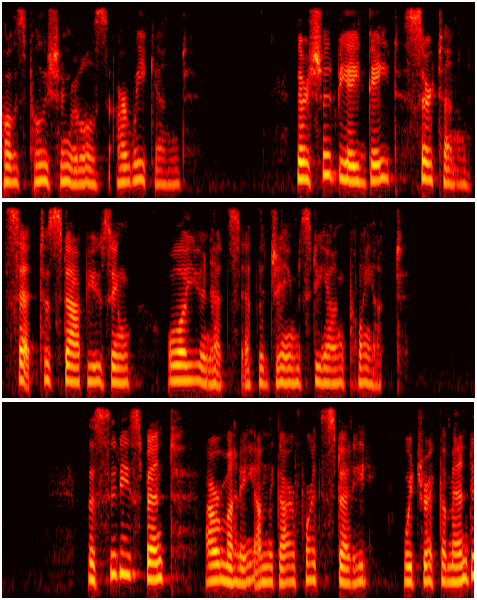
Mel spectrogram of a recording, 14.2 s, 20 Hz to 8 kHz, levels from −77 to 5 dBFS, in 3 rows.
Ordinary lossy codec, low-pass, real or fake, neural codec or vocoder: Opus, 64 kbps; 7.2 kHz; fake; vocoder, 22.05 kHz, 80 mel bands, HiFi-GAN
